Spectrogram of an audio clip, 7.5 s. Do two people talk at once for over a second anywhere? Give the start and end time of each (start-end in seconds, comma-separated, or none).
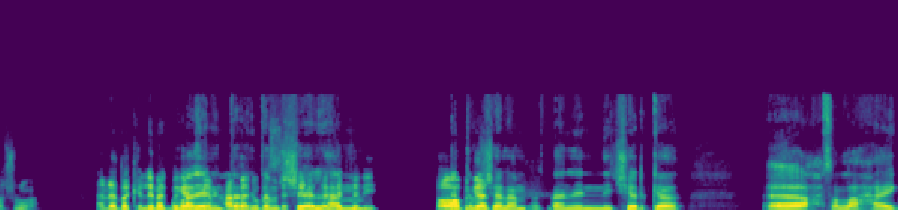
1.4-3.1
